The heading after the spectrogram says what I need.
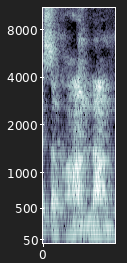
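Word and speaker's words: Sakhan Tlang: Last वाली श्रेणी का नाम क्या है, सखान लॉन्ग, टी साइलेंट है इसमें।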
